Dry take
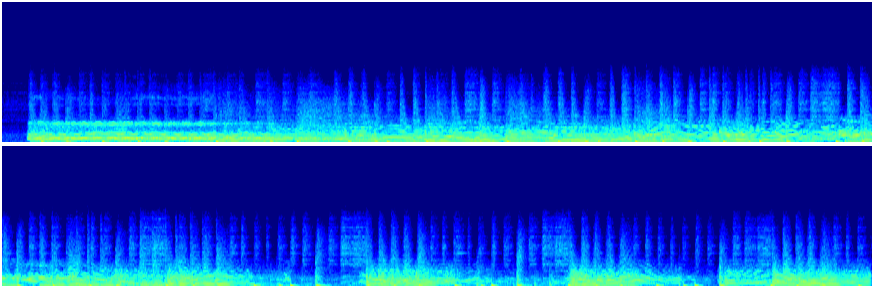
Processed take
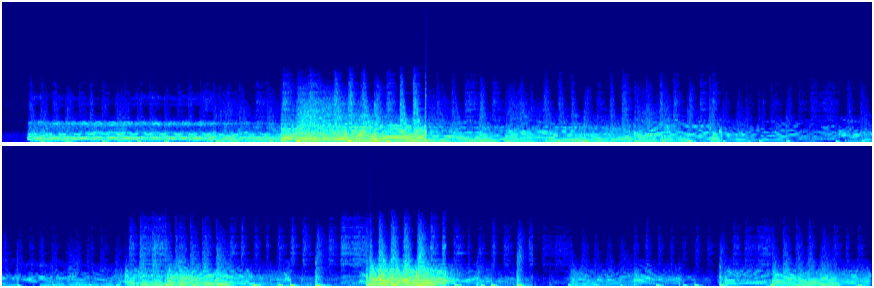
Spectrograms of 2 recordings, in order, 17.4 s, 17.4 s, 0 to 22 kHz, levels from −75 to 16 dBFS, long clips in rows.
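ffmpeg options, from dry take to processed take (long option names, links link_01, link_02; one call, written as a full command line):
ffmpeg -i in.wav -af "asetnsamples=nb_out_samples=441:pad=0,asendcmd='2.79 volume volume 3dB;4.24 volume volume -8dB;7.2 volume volume -15dB;9.93 volume volume -4dB;12.38 volume volume 3dB;13.14 volume volume -5.5dB;14.01 volume volume -15.5dB;15.02 volume volume -8.5dB',volume=-8dB" out.wav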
